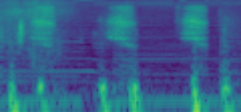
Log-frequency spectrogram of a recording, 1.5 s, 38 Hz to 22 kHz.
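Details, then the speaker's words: Simulated pulsatile tinnitus: regular paired heartbeat-like thumps at about 105 a minute heard within the ear, as can follow running or climbing stairs and ease as the heart rate slows. "이런 규칙적인 소리가 들리는 경우가 있어요. 이제 운동 빨리 했다가 이제 좀 쉬고 이렇게 해서 심박동이 좀 줄면은 저절로 좀 호전이 되고요."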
